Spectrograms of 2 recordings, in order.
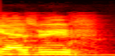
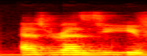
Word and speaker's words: Ezra Zeev: What do you think, Ezreev? Ezra Zeev. I keep on saying his name wrong. I actually heard Eric Rosen say his name correctly, so I had to make sure I say it right.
